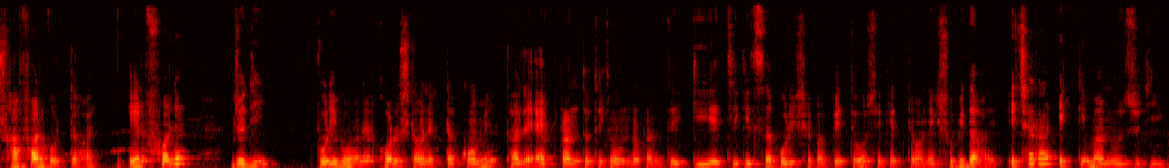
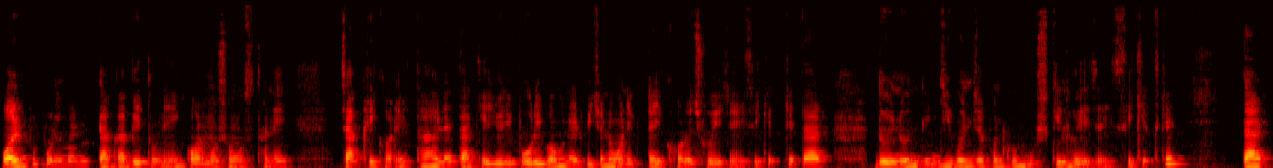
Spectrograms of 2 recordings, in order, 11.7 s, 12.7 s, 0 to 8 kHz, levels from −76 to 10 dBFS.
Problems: low volume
